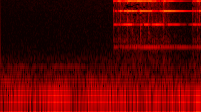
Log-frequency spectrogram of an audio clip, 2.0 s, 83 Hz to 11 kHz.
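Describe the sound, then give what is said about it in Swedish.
An old telephone bell rings with a bright metallic trill that starts partway through, over a low steady hum, fairly loud. It is a telephone at a woman's home in early 1881. “En dag i början av 1881 skräller telefonen hemma hos henne.”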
